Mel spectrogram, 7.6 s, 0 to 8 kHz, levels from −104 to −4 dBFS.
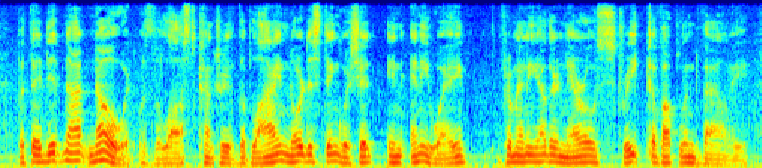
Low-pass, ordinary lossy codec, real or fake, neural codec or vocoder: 7.2 kHz; Opus, 64 kbps; real; none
